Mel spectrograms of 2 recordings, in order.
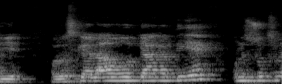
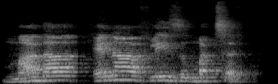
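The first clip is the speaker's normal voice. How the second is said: dictating; 3 semitones higher, slower than usual. Shown as a demonstration. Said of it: "नई line से लिखो".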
